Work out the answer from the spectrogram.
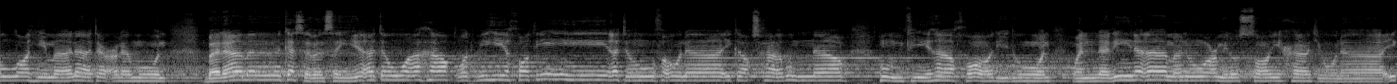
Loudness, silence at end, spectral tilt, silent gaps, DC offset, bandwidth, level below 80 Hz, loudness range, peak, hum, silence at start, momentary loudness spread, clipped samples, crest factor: -21 LUFS; 0 s; -6 dB/octave; none; under 0.1%; 14 kHz; -56 dBFS; 2 LU; -4 dBFS; none; 0 s; 5 LU; under 0.1%; 16 dB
